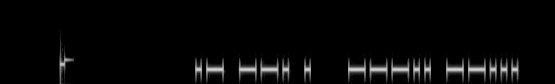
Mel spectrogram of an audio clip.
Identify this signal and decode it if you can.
Morse code, heard as a keyed tone, about 21 wpm, 700 Hz. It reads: AGE 87
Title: K1USN SST QSO Practice 22wpm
